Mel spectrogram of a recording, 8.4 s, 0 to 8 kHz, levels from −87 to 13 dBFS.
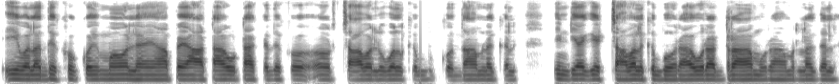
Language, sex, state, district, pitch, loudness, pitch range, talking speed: Magahi, male, Bihar, Gaya, 115 Hz, -17 LUFS, 115-120 Hz, 200 wpm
